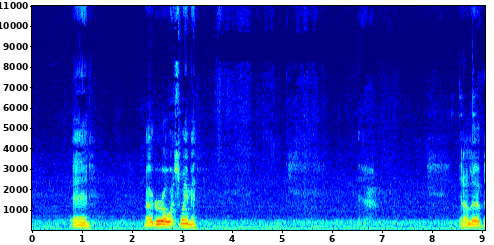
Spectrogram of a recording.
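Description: An elderly man speaks calmly and close by, in short bursts.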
